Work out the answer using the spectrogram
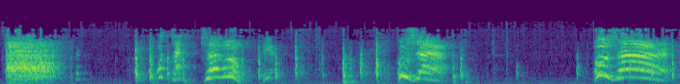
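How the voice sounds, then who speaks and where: An indignant ship's captain in a 1950s radio play. He blusters slowly in a very high, creaky voice. The old recording is muffled and noisy. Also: animated, exaggerated voice. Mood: startled, indignant. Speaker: actor in a radio drama.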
